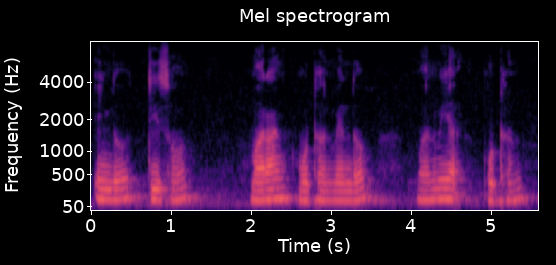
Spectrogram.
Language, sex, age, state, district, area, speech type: Santali, male, 18-30, West Bengal, Bankura, rural, spontaneous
